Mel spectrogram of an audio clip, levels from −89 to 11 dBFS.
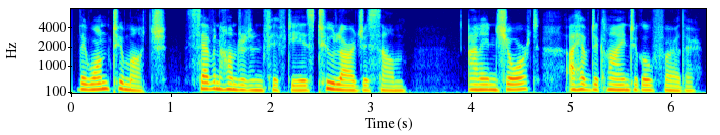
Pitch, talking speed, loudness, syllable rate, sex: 180 Hz, 190 wpm, -17 LUFS, 5.6 syllables/s, female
